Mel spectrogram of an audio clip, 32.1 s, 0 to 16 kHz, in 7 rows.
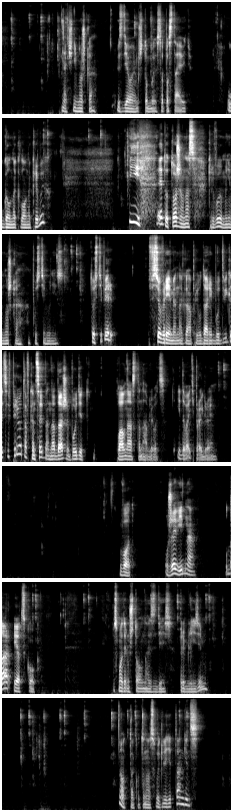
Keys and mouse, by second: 0.5 click, 1.2-5.4 shift+middle drag, 5.4 click, 6.3 click, 6.7 w, 7.2-10.2 shift+middle drag, 10.5 click, 18.0 click, 23.5 click, 24.5 click, 25.8 click, 26.5 f, 27.0 click, 27.8 click, 28.2 f, 28.6 click, 29.1 alt+right click, 30.0 click, 31.0 drag.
